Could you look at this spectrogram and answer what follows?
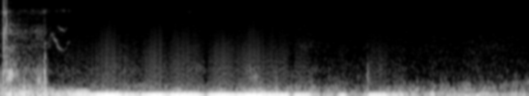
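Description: Deep, low, vibrating rumble drawn out over several seconds, with short breaks, fitting a heavy snore.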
